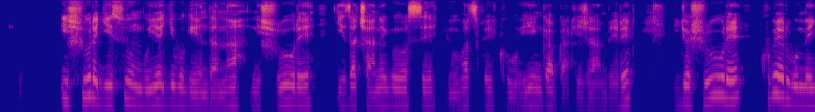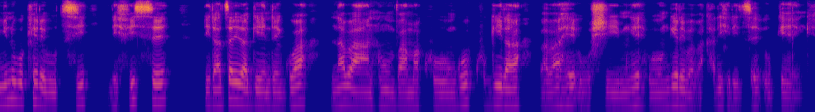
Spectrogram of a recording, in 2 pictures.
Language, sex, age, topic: Rundi, male, 36-49, education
